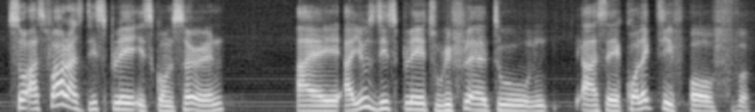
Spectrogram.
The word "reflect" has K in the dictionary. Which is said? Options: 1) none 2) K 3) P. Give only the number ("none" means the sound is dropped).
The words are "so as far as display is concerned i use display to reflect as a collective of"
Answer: 1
